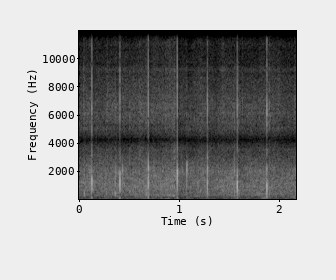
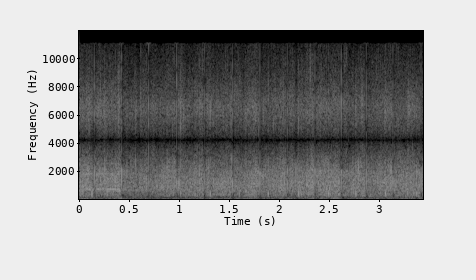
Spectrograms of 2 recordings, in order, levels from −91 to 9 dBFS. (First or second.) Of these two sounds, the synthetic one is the first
